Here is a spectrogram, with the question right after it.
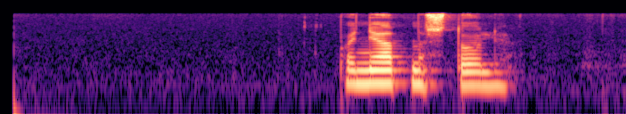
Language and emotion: Russian, neutral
